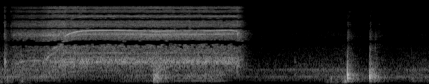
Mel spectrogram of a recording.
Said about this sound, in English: this is the spot where I need to drill the new hole that I marked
